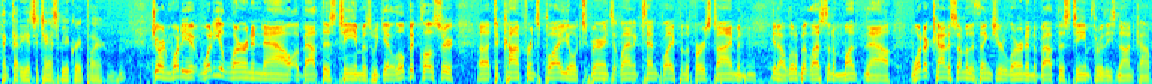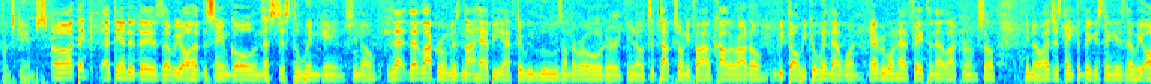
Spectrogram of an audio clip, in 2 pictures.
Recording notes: live from World of Beer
